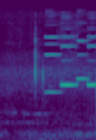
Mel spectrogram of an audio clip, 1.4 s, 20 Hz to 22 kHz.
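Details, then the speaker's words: LG Smart Inverter washing machine control module, no display: on power button press the buzzer sounds only thin, faint beeps; the 12 V supply measures sagging at 9.8 V instead of 12 V. "Selanjutnya saya coba tekan tombol power-nya. Nah, ini di sini basernya hidup tapi suaranya sangat lemah."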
